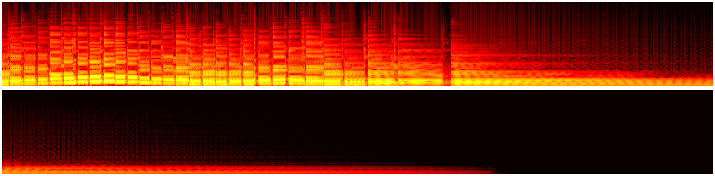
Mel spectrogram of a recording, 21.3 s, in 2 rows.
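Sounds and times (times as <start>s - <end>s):
solo bass guitar pieces: 0.0s - 16.6s.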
